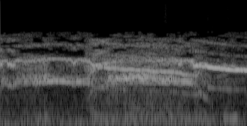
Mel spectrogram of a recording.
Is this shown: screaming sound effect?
yes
